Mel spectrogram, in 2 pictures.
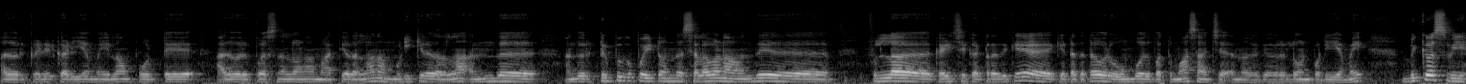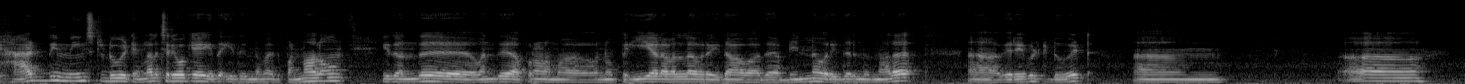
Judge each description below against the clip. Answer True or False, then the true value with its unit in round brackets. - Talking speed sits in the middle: False (150 wpm)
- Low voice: True (125 Hz)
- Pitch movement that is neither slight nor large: True (3.4 semitones)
